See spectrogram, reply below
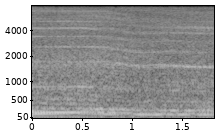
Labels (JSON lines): {"label": "anthrophony, boat engine", "recorder": "SoundTrap 500"}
